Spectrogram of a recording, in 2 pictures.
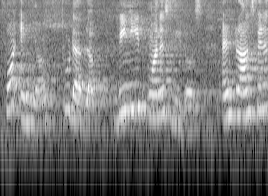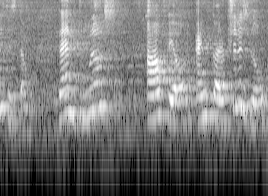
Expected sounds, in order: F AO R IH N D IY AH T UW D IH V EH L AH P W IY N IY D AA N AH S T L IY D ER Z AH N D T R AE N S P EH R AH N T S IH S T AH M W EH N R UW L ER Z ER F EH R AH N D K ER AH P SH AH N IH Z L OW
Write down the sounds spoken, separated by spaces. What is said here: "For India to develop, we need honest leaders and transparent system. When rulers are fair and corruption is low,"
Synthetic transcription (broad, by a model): F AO R IH N D IY AH T UW D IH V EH L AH P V IY N IY D AA N AH S T L IY D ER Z AH N D T R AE N S P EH R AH N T S IH S T AH M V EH N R UW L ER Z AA F EH R AH N D K ER AH P SH AH N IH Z L OW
